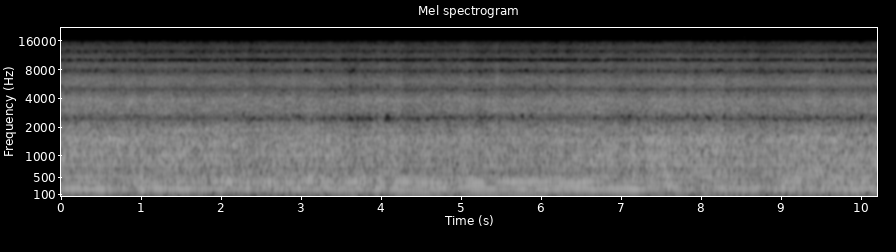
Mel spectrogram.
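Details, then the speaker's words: 1980s Honda rototiller, first start in about 10 years with the choke used, on the second pull. Small single-cylinder engine at a steady, even speed with a smooth exhaust note and no knocks or misses: normal running. "so the old Honda lives up to its name as far as quality started after the yes second pole"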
